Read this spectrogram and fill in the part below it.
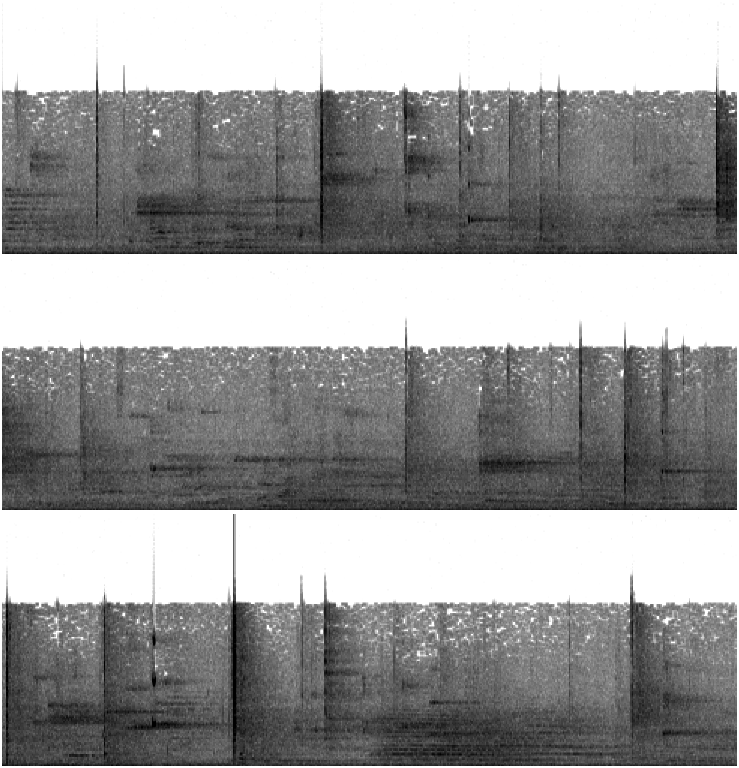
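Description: Rackets strike a shuttlecock in sharp pops that echo in a large hall.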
